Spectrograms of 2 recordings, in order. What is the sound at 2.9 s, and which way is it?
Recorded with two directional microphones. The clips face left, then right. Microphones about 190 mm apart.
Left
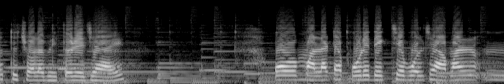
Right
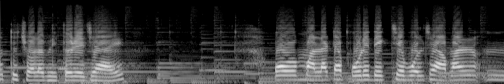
Speech, 50° right (ahead or behind).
